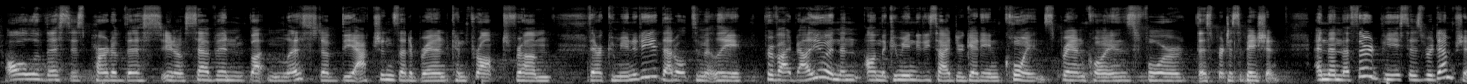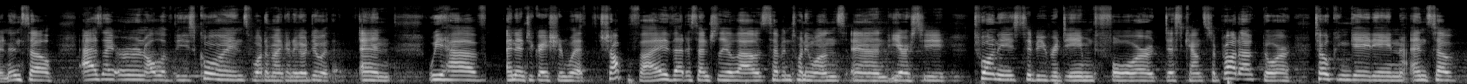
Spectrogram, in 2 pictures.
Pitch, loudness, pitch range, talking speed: 190 Hz, -20 LUFS, 180-210 Hz, 185 wpm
